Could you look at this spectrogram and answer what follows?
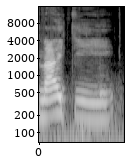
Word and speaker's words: Nike: Greek goddess Nik uh Nikki right but it's pronounced Nike in in any language outside of Greek so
